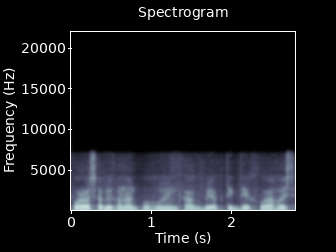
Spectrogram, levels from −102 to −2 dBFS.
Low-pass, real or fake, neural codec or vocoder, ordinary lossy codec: 7.2 kHz; fake; codec, 16 kHz in and 24 kHz out, 1 kbps, XY-Tokenizer; none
